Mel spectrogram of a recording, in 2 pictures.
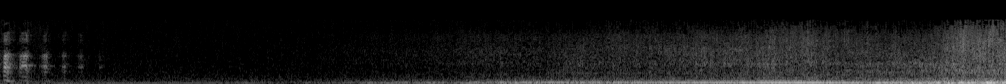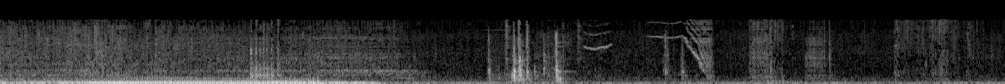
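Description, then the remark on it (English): A Mercedes car engine rumbles, approaching and growing louder for several seconds, then cuts off abruptly at a hotel door, followed by a few sharp clunks like a car door shutting. No one speaks. “Does our carriage await us? Our Mercedes is at the hotel door, ma'am.”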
